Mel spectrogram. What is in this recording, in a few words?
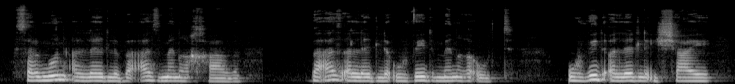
Matthew Reading Practice, Aramaic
